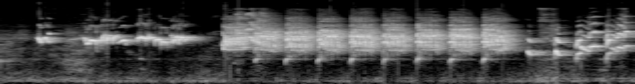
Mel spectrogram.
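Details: Asian pied starling song meant to get starlings singing: a rising whistled phrase, then a harsh buzzy rattle of about eight rhythmic bursts, ending in twittering notes.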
